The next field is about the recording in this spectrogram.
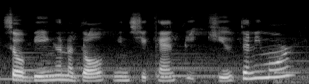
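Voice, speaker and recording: A woman's voice: medium pitch, sing-song, moderate pace, natural voice. An actress playing a spirited, affectionate young woman who teases her childhood friend in an audio drama. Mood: teasing, indignant. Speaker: first-person narrator. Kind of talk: scripted audio drama narration and dialogue. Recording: music bed behind voice. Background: music.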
